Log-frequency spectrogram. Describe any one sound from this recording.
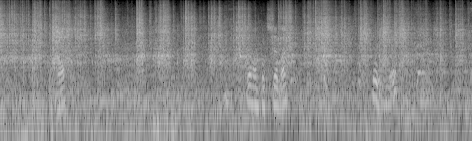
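A metal trolley rattles as it rolls over a hard floor.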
